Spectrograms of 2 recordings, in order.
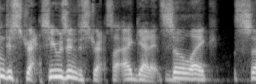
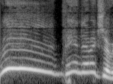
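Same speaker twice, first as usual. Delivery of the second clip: much higher, shrugging mock voice; mocking carefree voice. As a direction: mimic the naive crowd dismissively. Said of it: "everybody's like".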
